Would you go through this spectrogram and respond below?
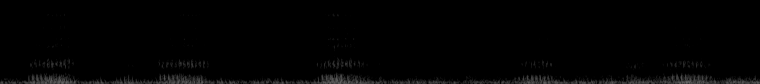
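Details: Ginger tabby house cat, a male born October 2019 and adopted from a rescue shelter, snoring loudly while purring: rhythmic raspy breaths roughly every one to two seconds over a continuous deep purring rumble.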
